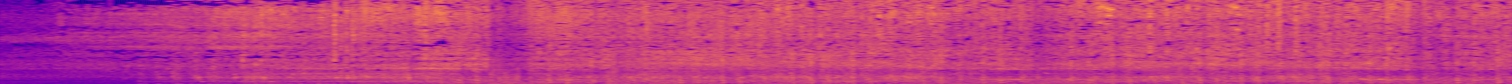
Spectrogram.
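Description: A passing train rumbles and clatters along the tracks close by.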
